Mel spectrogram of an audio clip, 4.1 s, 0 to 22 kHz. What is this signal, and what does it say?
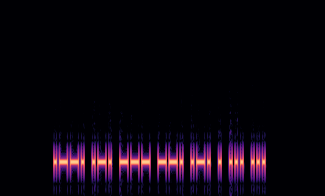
Morse code, heard as a keyed tone, about 36 wpm, 700 Hz. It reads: PROGRESS
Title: Sentences from Top 1400 Words - New Word Drill Alt - 35wpm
